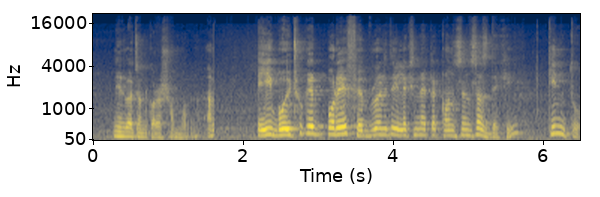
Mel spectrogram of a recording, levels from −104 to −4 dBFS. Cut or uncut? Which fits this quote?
cut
